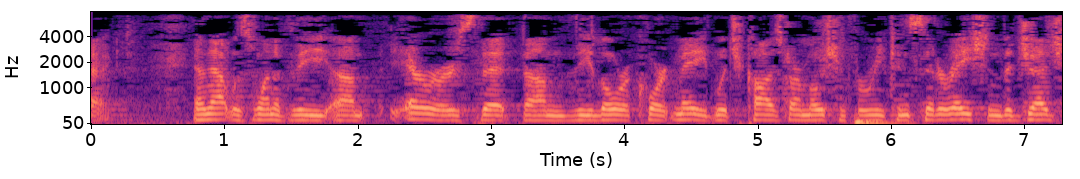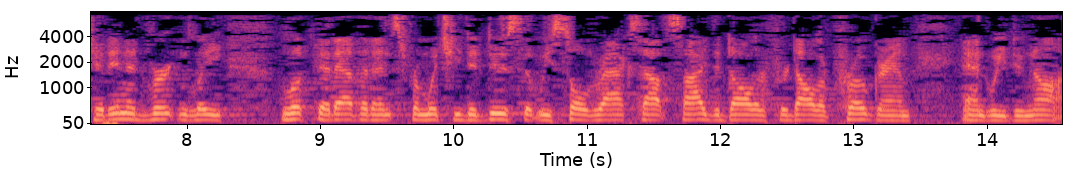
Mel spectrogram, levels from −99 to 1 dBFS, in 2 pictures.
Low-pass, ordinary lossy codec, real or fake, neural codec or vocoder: 7.2 kHz; MP3, 32 kbps; real; none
